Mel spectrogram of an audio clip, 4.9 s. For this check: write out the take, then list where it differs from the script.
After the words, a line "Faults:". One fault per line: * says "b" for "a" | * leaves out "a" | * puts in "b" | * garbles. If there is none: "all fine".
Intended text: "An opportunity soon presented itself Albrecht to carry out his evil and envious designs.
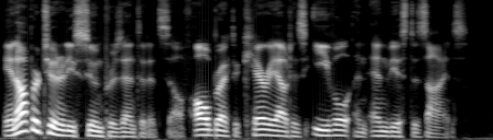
"An opportunity soon presented itself Albrecht to carry out his evil and envious designs.
Faults:
all fine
